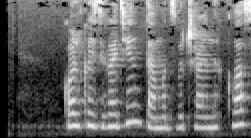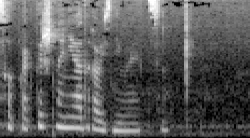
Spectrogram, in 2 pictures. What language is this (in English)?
Belarusian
